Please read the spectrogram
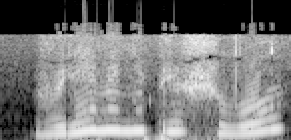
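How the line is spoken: Exclaiming young man. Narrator (Russian): воскликнул юноша

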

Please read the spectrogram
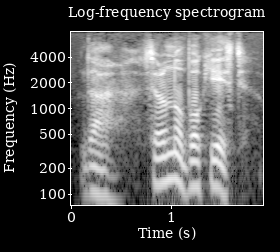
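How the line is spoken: Sighing. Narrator (Russian): вздохнул он

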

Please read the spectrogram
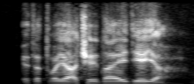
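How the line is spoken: Shout. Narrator (Russian): выкрикнул кто-то

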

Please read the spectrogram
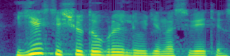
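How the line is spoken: Plain. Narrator (Russian): сказала мама

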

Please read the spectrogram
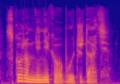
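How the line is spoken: Heavy-sighing old woman. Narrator (Russian): ответила бабушка Катерина и, тяжело вздохнув, добавила

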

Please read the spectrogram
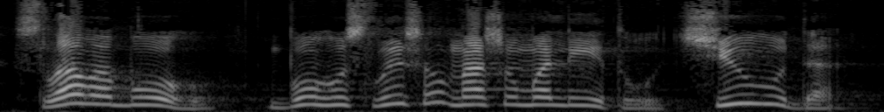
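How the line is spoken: Loud joyful shout. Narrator (Russian): заставило его громко закричать от радости

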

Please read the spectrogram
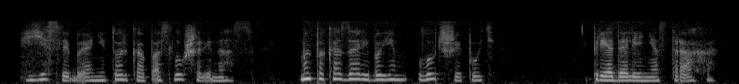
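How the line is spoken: Sigh. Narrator (Russian): вздохнул он

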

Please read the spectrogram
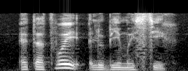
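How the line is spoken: Quiet question. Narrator (Russian): Элла тихо спросила

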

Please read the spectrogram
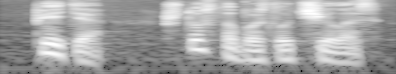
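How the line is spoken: Gentle. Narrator (Russian): Ласково спросила она

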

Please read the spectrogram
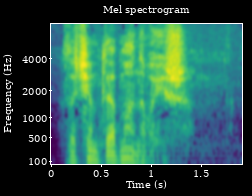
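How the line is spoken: Sad question. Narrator (Russian): печально спросил отец

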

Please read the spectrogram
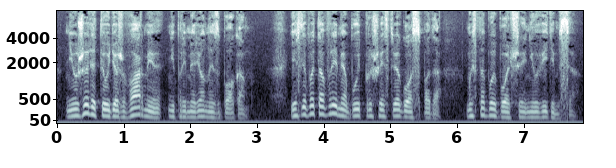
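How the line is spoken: Sad. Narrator (Russian): уже не первый раз печально говорила Нина Матвеевна

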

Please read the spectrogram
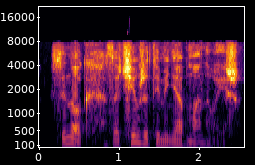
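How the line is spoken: Sad quiet question. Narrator (Russian): вдруг спросил грустно и тихо

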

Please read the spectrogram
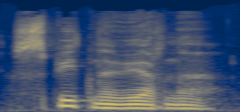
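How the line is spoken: Old woman whispering. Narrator (Russian): прошептала старушка

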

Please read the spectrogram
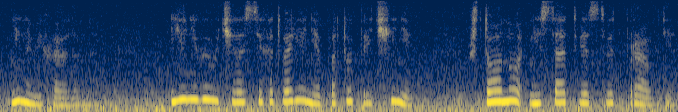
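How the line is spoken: Calm. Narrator (Russian): она спокойно ответила

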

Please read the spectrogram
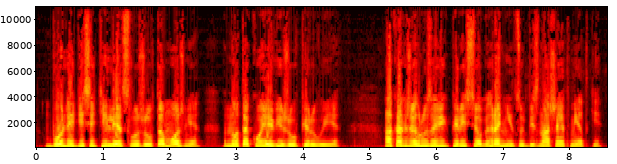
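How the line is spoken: Speaking after laughter. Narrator (Russian): Отсмеявшись, он сказал

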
